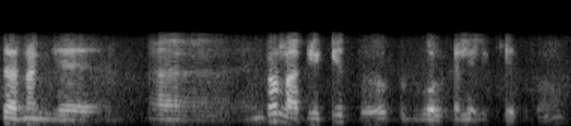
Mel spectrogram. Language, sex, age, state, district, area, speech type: Kannada, male, 30-45, Karnataka, Udupi, rural, conversation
